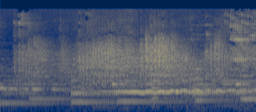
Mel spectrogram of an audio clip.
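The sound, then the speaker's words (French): A marble rolls steadily across the sloping floor of a house, giving a continuous rumble with faint ringing tones that shift slightly in pitch as it travels. No one speaks. “La bille roule.”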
